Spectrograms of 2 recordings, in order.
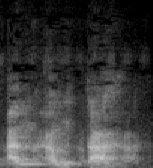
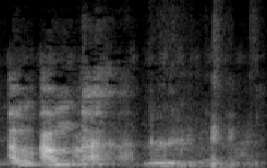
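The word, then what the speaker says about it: أنعمت: doang, ya, hamzahnya doang hilang umpamanya di kalimat an'amta, ya, an'amta, ya, ya, dibacanya umpamanya apa? Diganti dengan ain, an'amta. Yang benar yang mana? Ain apa kak? Ain kan? An'amta. Ada orang bacanya amta, mamanya, ya.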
